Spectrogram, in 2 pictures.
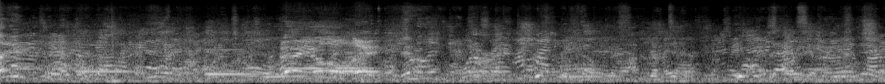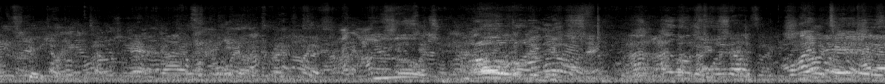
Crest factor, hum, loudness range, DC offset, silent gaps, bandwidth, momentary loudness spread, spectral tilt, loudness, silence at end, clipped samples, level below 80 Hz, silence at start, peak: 20 dB; none; 7 LU; under 0.1%; none; over 20 kHz; 12 LU; -4.5 dB/octave; -20 LUFS; 0 s; under 0.1%; -62 dBFS; 0 s; 0 dBFS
